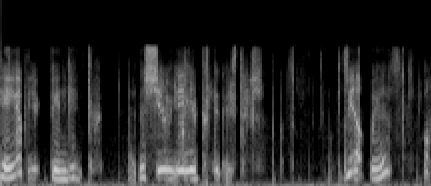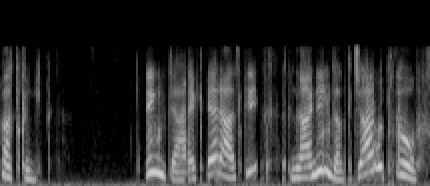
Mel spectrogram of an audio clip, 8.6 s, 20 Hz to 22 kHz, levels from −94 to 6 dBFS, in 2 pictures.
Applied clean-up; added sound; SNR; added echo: neural diffusion model UNIVERSE++.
